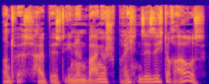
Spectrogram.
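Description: A man's voice: mid-range voice, animated, normal speed, no room sound, studio quality, close to an everyday voice. A man voicing a concerned, earnest middle-aged male lawyer who presses insistently for answers.

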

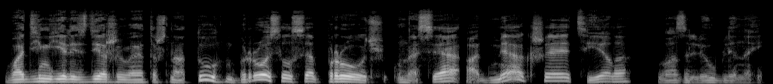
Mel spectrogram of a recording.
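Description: Guy reading an audiobook, slow, gravelly, dry close sound. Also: medium pitch, dry recording. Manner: measured, expressive reading. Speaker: audiobook narrator. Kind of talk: scripted narration.

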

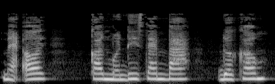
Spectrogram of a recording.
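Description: A woman's voice: a little high, level tone, normal speed, dry recording, pitched above the performer's own voice, lightly acted. A woman voicing a small, earnest and tender girl in an audiobook, with a sweet, pleading childlike voice. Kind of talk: audiobook character voice.

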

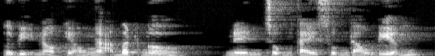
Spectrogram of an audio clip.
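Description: A woman's voice: lowish voice, moderate pace, mellow, husky. Woman narrating a sad family story. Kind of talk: first-person story narration.

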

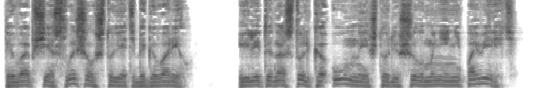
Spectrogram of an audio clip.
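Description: A sardonic male patient who jabs with cold sarcasm, played by a male audiobook reader. The voice is very deep and husky, close and dry with no room around it. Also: fairly quick, darkish tone, no echo. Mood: angry. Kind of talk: audiobook character voice.

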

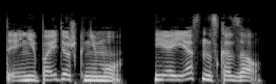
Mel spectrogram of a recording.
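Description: A woman's voice: fairly even intonation, a bit bright, dry recording, studio quality, close to an everyday voice. A woman reading the lines of an angry, possessive man, a domineering guardian, with curt commands. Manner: curt, commanding, low and slow.

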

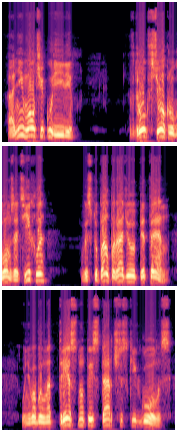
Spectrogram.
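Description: A man narrating a literary audiobook in an expressive, dramatic way. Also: a little high, dry recording, clean studio sound. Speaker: audiobook reader.

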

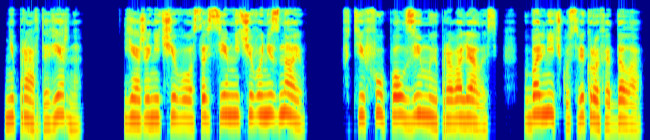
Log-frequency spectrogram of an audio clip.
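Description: A woman's voice: mid-range voice, normal speed, darkish tone, no room sound, studio quality, lightly acted. Woman doing a grieving young Romani woman. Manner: pleading, tearful, raised voice.

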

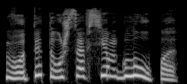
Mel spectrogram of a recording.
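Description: A spoiled little girl of noble birth, high-pitched and bossy, who giggles and demands , as a woman puts her on for a storybook. The sound is dry and close. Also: lively intonation, moderate pace, a little mellow, no echo. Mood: capricious. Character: spoiled rich little princess girl, capricious.

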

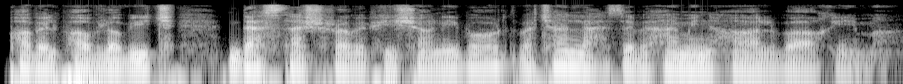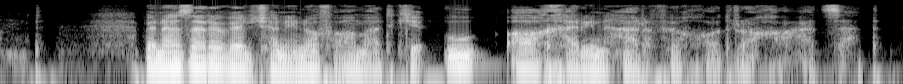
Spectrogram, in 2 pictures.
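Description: A man narrating a classic novel as an audiobook in a measured, even storytelling manner, with a husky voice. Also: deep voice, no room sound, lo-fi sound.

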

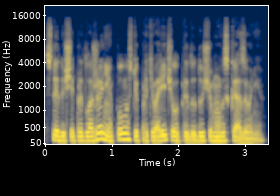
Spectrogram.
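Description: A man reading a novel aloud as an audiobook narrator, in a measured, even storytelling manner. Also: mid-range voice, no echo, studio quality. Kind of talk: scripted literary narration.

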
